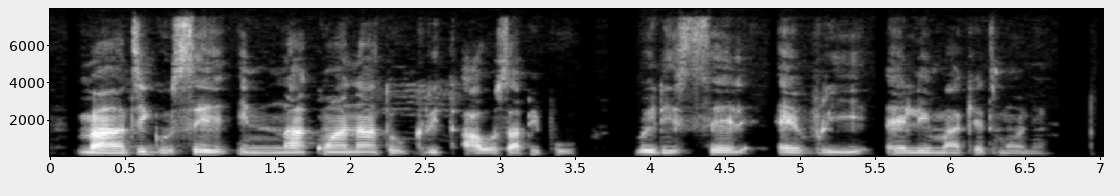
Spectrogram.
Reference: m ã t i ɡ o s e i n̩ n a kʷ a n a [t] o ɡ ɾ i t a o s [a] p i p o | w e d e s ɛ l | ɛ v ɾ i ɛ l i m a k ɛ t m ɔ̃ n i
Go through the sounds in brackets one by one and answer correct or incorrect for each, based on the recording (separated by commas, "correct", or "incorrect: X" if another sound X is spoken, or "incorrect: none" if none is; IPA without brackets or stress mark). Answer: correct, correct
